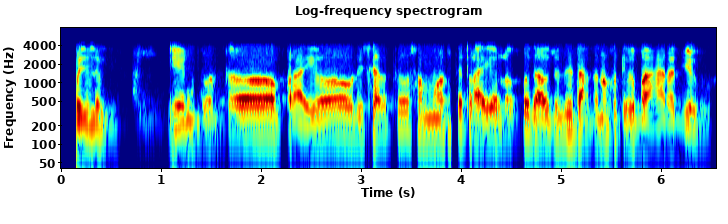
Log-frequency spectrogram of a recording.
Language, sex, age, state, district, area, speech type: Odia, male, 60+, Odisha, Gajapati, rural, conversation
